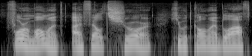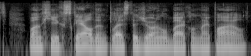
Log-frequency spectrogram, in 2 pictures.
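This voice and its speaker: A man's voice: mid-range voice, flat delivery, normal speed, darkish tone, clean tone, no echo, clean studio sound. A man reading a book aloud with commentary, stumbling now and then and breaking off with amused asides. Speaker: reader.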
